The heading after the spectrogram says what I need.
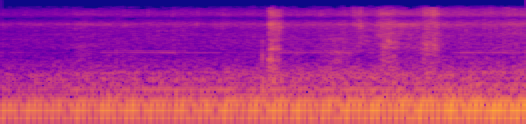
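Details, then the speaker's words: Old Willys with an F-head engine and a muffler, on its first try at running and being driven into the shop: a quiet, low, muffled, even idle under wind noise, with no knocking or missing. It runs fine. "okay we're in the cockpit of our wheelies doesn't run too bad"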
